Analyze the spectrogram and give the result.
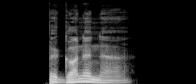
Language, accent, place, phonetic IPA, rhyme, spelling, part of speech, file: German, Germany, Berlin, [bəˈɡɔnənɐ], -ɔnənɐ, begonnener, adjective, De-begonnener.ogg
- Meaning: inflection of begonnen: 1. strong/mixed nominative masculine singular 2. strong genitive/dative feminine singular 3. strong genitive plural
